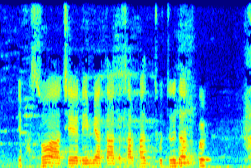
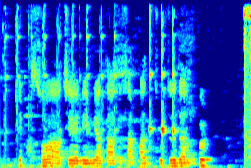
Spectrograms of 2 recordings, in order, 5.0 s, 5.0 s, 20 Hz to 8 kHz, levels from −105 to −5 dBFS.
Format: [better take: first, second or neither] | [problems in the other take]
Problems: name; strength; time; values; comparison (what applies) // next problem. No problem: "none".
first | noise reduction (classical method WPE with log-MMSE)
